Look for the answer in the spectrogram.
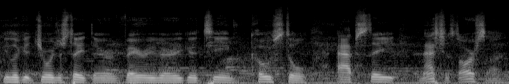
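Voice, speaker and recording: At a hotel media event, a low-voiced man who coaches college football talks candidly at a moderate pace with flat delivery. His speech is full of repeated and restarted words, and his voice can turn loud when needed.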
